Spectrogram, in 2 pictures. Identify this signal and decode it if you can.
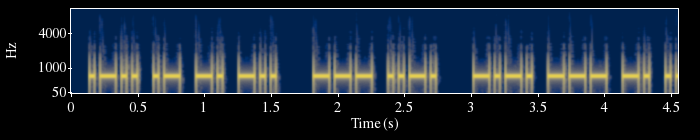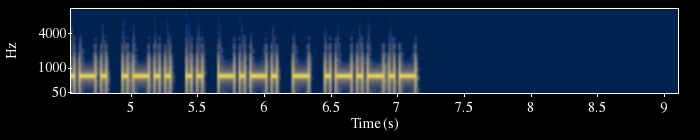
Morse code, heard as a keyed tone, about 30 wpm, 700 Hz. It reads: LAND OF CONFLICT.
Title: Sentences from Top 1300 Words 30wpm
